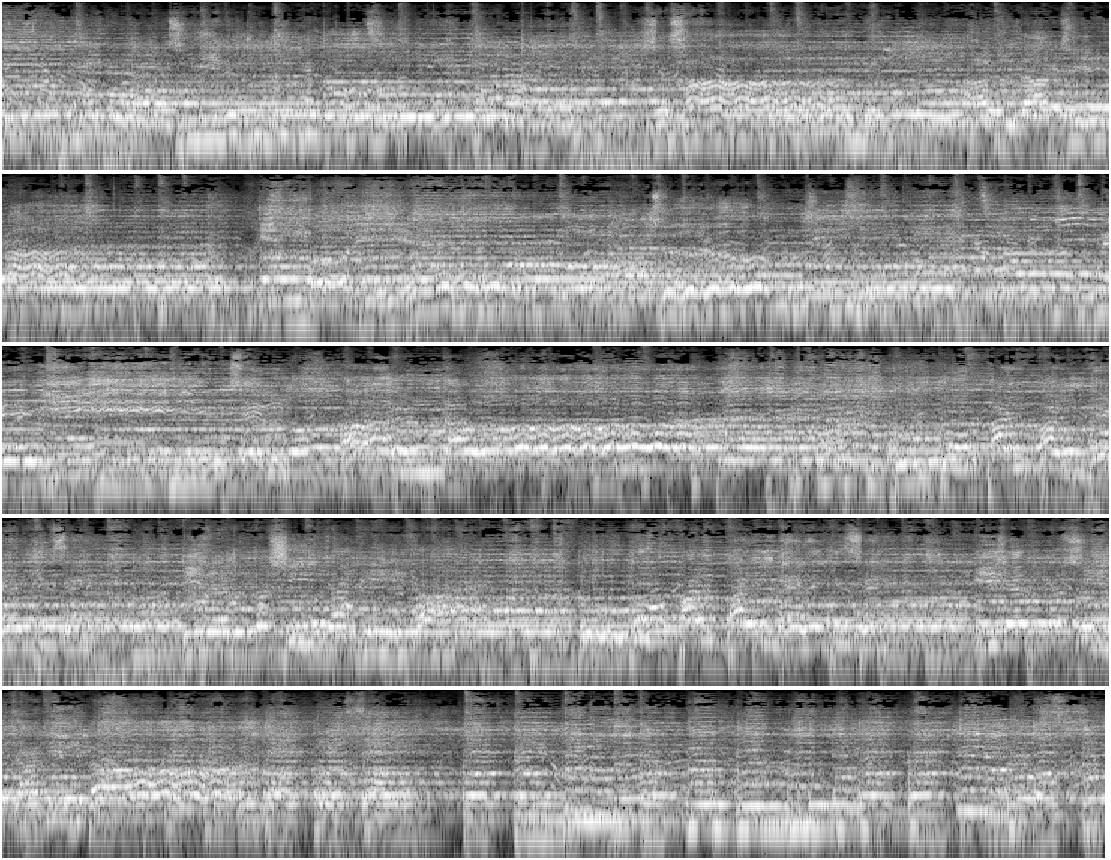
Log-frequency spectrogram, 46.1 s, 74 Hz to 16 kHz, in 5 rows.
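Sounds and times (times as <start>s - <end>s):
man singing into microphone: 0.0s - 44.2s
orchestra with brass and strings: 0.0s - 46.0s.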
